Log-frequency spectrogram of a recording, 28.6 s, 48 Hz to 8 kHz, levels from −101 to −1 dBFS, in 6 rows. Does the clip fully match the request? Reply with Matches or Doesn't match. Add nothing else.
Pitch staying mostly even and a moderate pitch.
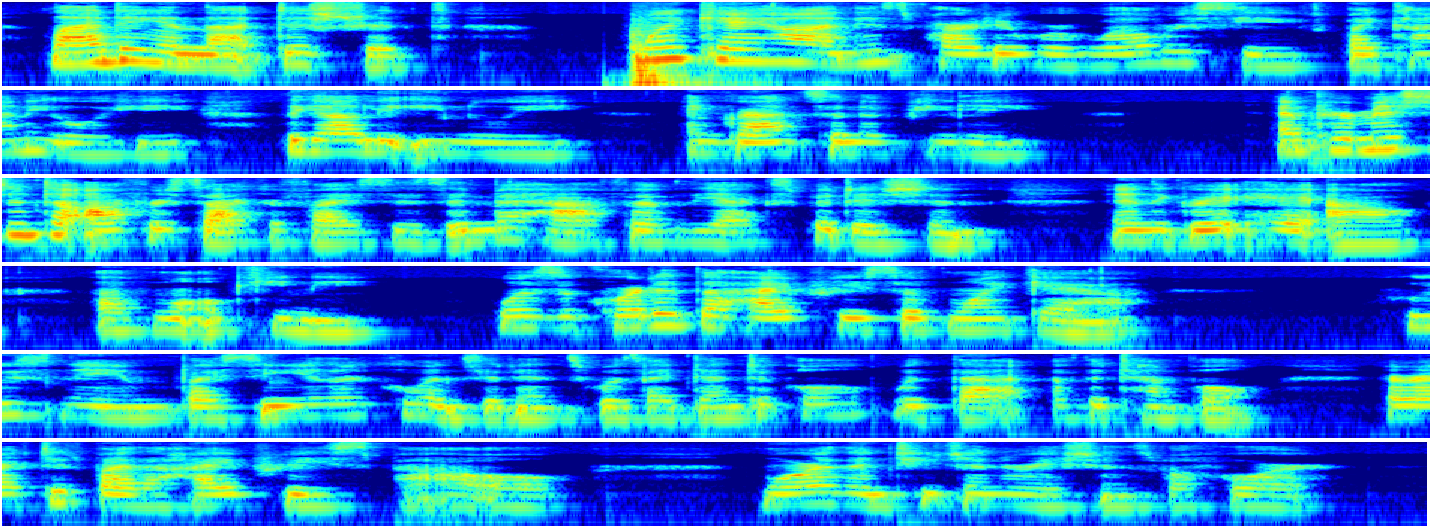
Matches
